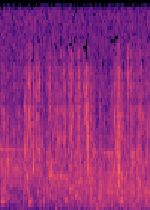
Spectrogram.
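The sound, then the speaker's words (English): Someone wades barefoot through shallow creek water, feet churning up a steady run of splashes and gurgles with bright, irregular droplet sounds on top. Continuous and moderately loud, with no talking. “Splashing in this water makes me thirsty.”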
